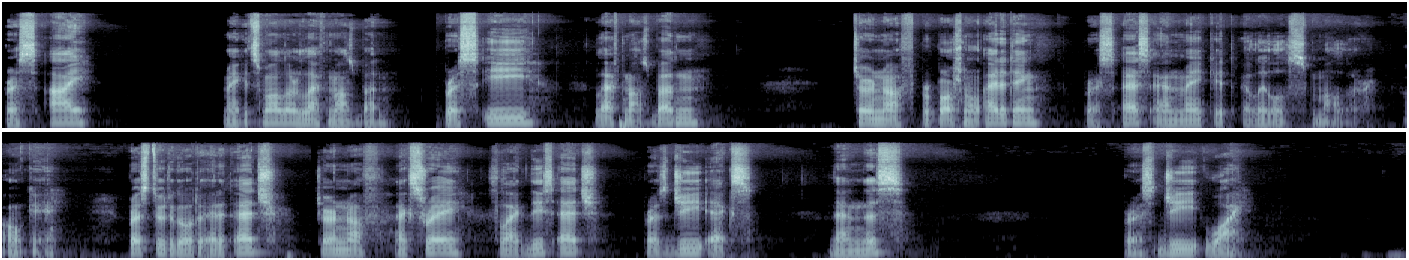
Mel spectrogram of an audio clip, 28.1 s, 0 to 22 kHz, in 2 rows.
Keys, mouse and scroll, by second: 0.3 i, 4.3 e, 9.3 click, 10.5 s, 14.5 2, 17.4 click, 20.0 click, 21.2 g, 25.0 click, 25.5 g.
